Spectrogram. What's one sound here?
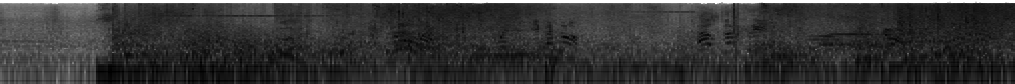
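A warrior fights a monster with heavy crashing blows.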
